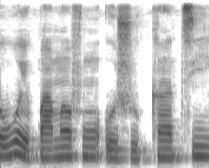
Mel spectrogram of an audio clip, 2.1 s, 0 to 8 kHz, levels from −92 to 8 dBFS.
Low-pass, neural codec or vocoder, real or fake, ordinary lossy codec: 7.2 kHz; none; real; none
